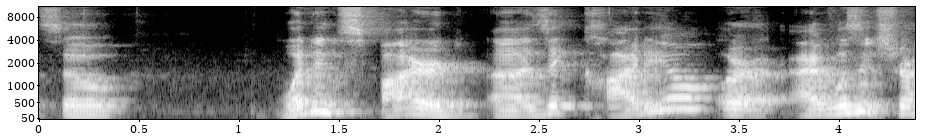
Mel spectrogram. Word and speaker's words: CLUAIDO: So what inspired, is it CLUAIDO? Or I wasn't sure how to pronounce it. CLUAIDO.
